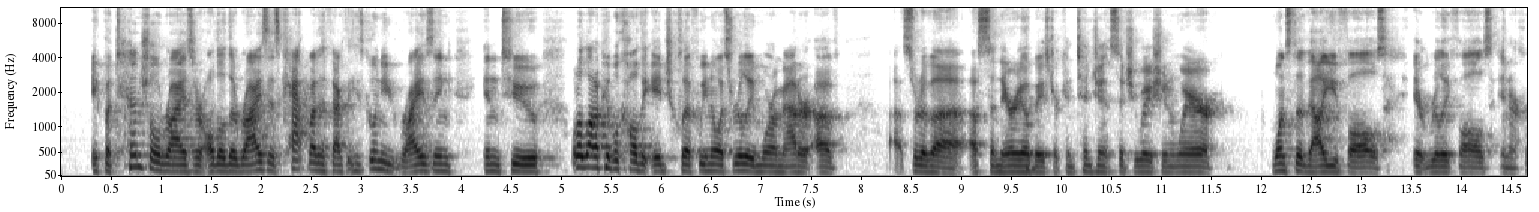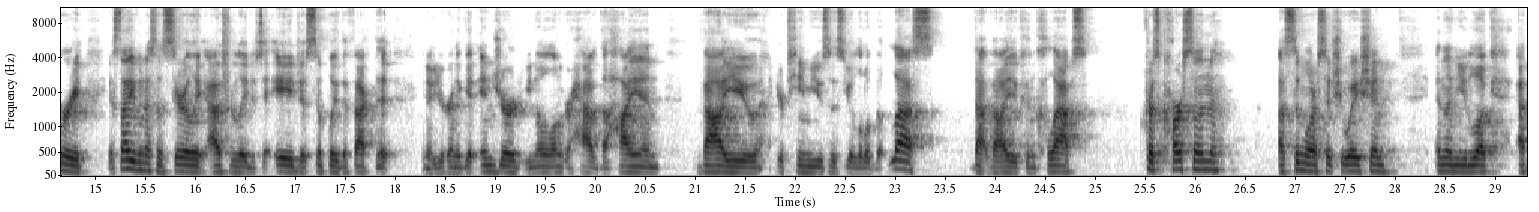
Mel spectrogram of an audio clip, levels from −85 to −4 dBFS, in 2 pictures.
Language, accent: English, American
